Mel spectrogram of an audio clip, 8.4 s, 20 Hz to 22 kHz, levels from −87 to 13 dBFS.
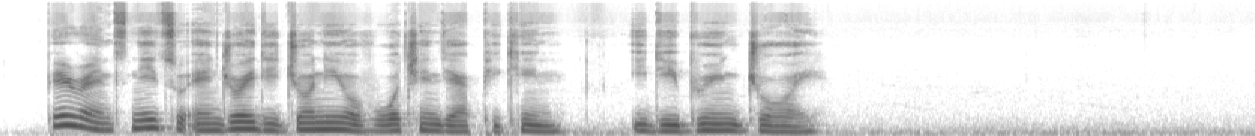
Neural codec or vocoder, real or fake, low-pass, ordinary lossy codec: none; real; none; none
